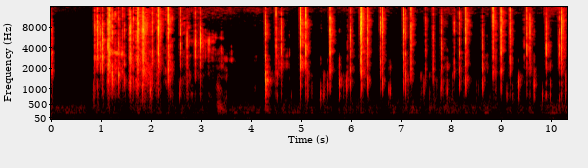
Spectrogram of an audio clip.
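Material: Plastic.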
